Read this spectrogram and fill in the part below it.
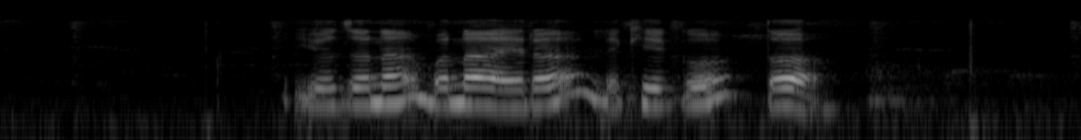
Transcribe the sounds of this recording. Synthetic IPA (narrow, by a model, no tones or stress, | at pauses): jod͡zʌnabʌnaeɾʌlekʰekot̪ʌ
